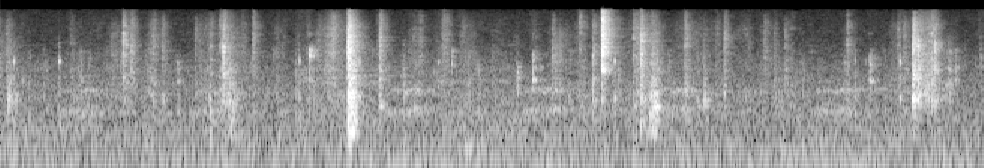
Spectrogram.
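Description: Mouth sounds of a person chewing a tiny gummy candy: faint scattered wet clicks and smacks, with louder ones about two seconds in and again at four seconds.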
